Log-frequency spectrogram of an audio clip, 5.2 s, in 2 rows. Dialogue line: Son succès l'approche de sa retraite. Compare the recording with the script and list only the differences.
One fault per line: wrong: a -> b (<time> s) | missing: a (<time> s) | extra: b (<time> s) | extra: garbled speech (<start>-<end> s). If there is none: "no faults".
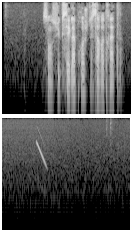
no faults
